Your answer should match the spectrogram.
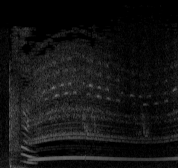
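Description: A sharp hit, then a long whistle-like electronic tone that wavers gently in pitch: a comic sound effect as the hanging ball is struck.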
